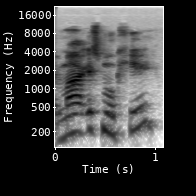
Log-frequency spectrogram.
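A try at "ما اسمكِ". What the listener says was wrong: But remember that Hamzatul Wasl is only pronounced at the beginning. Yeah, at the beginning of a sentence. It's not a big deal if you say Ma ismuki. It's not a disaster. But to be more eloquent or fluent, we can say Masmuki.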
